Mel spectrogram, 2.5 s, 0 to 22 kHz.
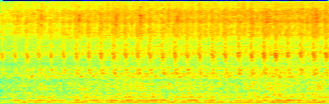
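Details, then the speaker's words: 1974 Dodge Monaco big-block V8, automatic, first start after sitting several years; rough idle with fast light top-end ticking quieting as oil comes up, plus a heavy misfire (suspected timing or spark plugs, not wires); valve covers may need checking. "You might have to pull the valve covers off and just check them."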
